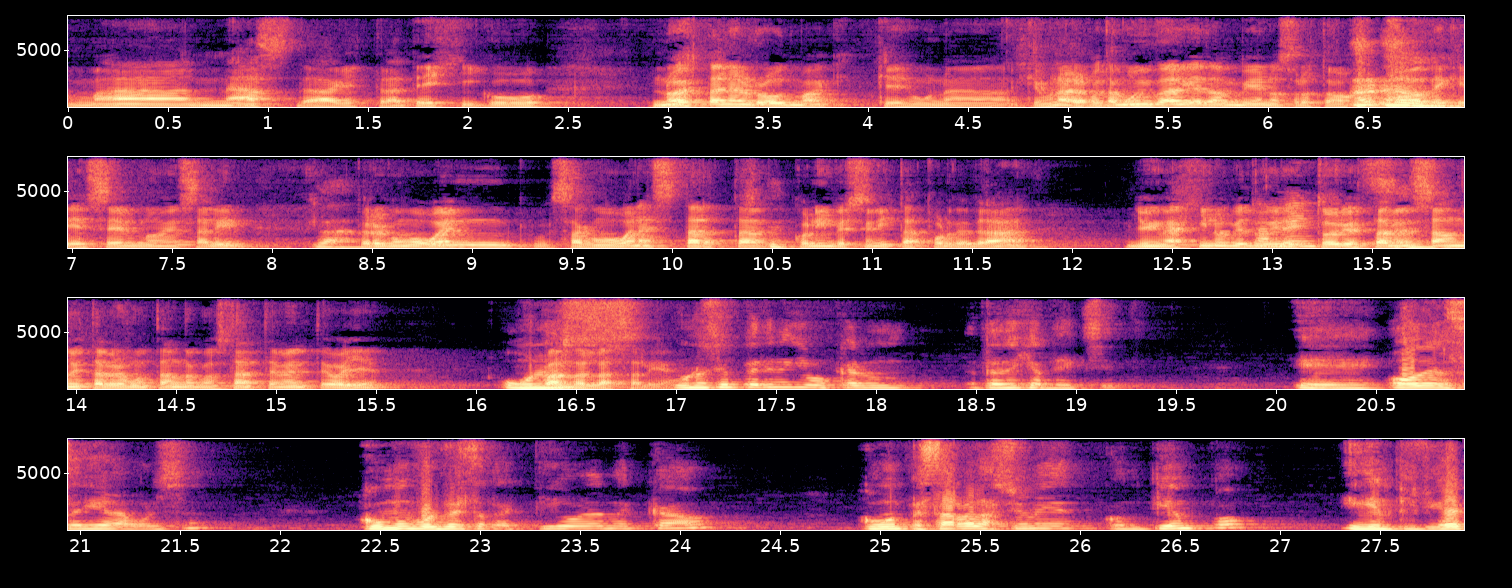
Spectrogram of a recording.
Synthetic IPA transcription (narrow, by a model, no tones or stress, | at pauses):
manast̪akest̪ɾat̪exiko | noe̞st̪anelrowd̪makkesunakeesunarepwet̪amujβaliðat̪ambjenːosot̪oset̪amoppɾeɣaðoðekɾeseɾnoðesaliɾ | lapeɾoko̞moβwe̞noseako̞moβwenest̪aɾt̪apkonimbeɾsjo̞nist̪aspo̞ɾðet̪ɾas | ɟ͡ʝo̞imaxinoket̪uðiɾekt̪o̞ɾjoest̪apens̬and̪oieht̪apɾeɣunt̪and̪okonst̪ant̪ement̪eo̞ʝe | unowand̪oelasa̰lḭaunosjempɾet̪jenekeβuhkaɾun | est̪ɾat̪exjaðeeksit̪ | eoðelasalialaβo̞lsa | komoβo̞lβe̞ɾseat̪ɾak̚t̪iβoelmeɾkaðo | komoempesarrelasjo̞neskont̪je̞mpo | iðe̞nt̪̬ifika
